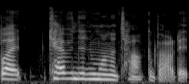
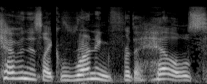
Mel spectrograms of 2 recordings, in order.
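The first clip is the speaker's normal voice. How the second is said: ordinary talk, nothing marked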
